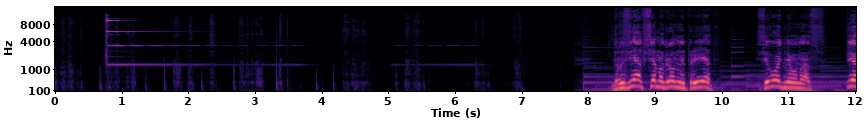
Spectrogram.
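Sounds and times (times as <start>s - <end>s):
marker scribbling: 0.0s - 0.7s, 1.6s - 7.2s
ringing chime tone: 0.8s - 3.8s, 5.1s - 6.6s.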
